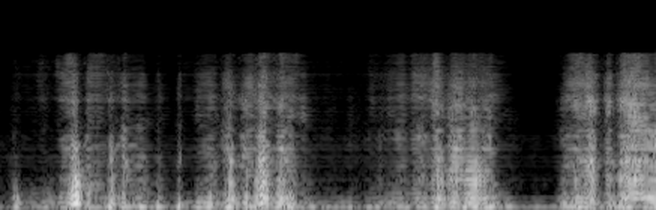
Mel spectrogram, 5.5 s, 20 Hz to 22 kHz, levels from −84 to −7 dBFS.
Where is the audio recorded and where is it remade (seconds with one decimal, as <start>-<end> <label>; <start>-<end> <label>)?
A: 0.0-5.5 remade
